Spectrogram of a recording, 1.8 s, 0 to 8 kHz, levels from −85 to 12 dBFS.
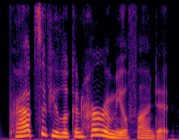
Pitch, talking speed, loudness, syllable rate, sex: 220 Hz, 335 wpm, -18 LUFS, 6.9 syllables/s, female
